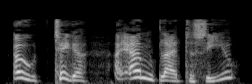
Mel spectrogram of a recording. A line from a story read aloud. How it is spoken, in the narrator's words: cried Rabbit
